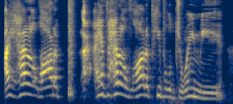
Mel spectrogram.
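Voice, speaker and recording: A woman's voice: fairly high pitch, expressive, a little fast, background noise. A woman hosting a stream, chatting playfully and laughing easily. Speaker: streamer host. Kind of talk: casual stream chat.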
